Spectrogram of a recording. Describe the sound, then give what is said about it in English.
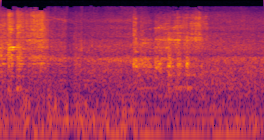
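A car engine starts and runs loud, its low rumble steady with slight surges as it revs, filling the whole moment without any voices. “Gee, those two engines sound exactly the same. What if it's the same kind of car?”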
